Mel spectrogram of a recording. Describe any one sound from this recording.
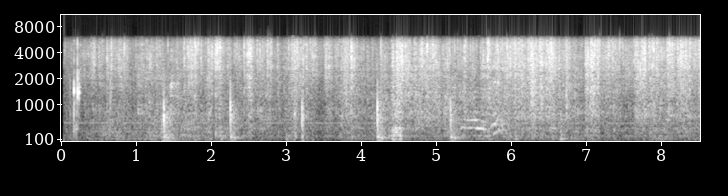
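A cardboard box rustles and scrapes.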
